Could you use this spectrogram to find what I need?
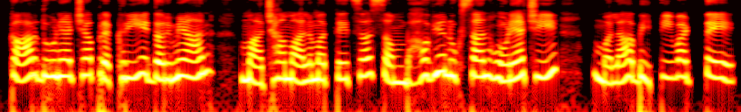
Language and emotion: Marathi, fearful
